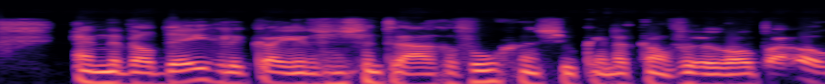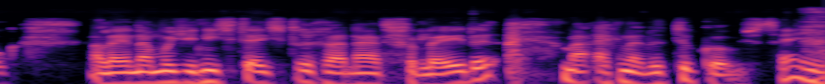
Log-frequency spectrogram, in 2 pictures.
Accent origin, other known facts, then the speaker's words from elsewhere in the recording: Netherlands; wat ik zelf als Nederlander heel erg als Limburg zie.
